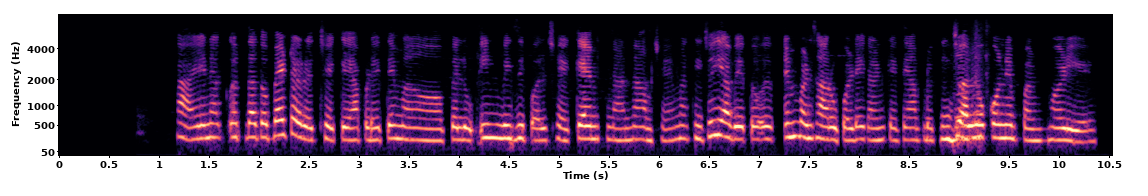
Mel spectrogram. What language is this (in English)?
Gujarati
